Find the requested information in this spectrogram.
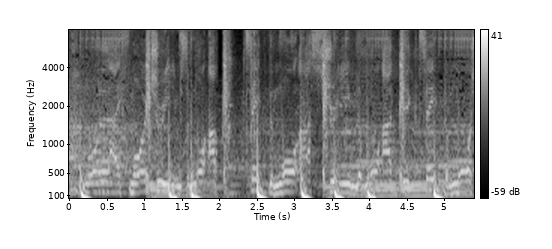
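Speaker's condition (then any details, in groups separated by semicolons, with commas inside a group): No condition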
